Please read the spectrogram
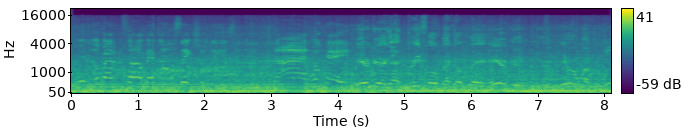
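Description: Steady low drone of a car's cabin while driving, with people's voices over it.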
